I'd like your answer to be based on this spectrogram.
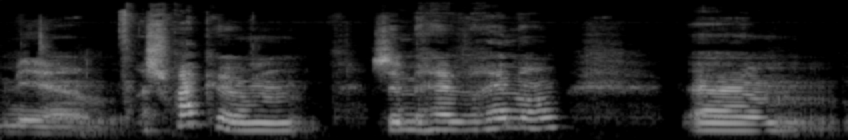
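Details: Adult woman speaking French; normal fluent speech.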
